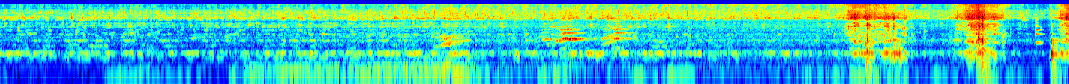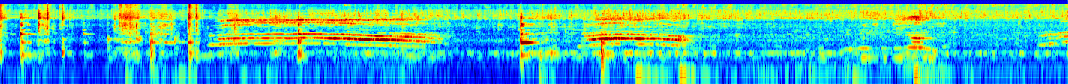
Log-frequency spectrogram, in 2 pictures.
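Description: Mutton frying and bubbling in oil and its own juices in a metal pot while it is stirred with a wooden spatula. The spatula knocks and scrapes against the pot several times in the middle. A high voice calls out twice near the end, louder than the cooking.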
